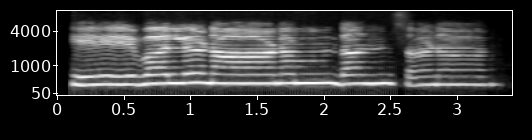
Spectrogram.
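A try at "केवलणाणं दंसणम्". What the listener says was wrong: ठीक है, दंसनम शब्द है, और फिर दंसन पे अंक की मात्रा, दंसनम यानी आधा में है, और उसके बाद है अनंत, तो वो आधा में और अनंत का अ मिलके म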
